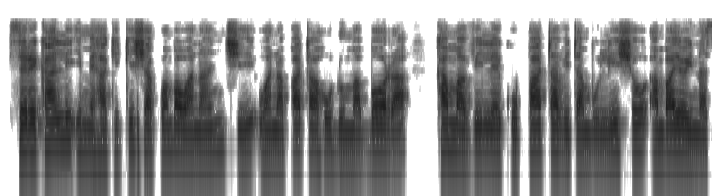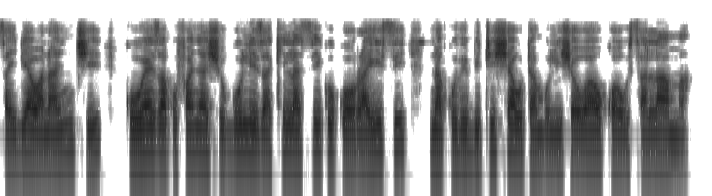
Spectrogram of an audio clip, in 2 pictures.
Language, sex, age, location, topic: Swahili, male, 18-24, Kisumu, government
